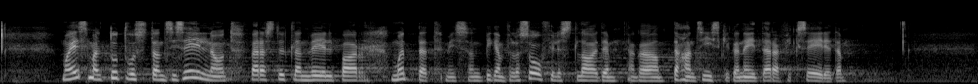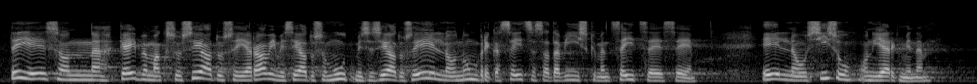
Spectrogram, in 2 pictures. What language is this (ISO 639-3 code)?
est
